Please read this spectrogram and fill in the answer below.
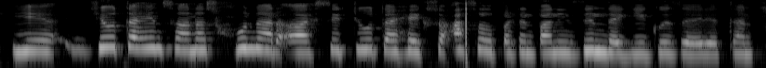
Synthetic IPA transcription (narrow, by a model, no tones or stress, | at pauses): jjiwt̪ɐinsɑːnɐshʊnɐɾasiʈjuːt̪ɐɦeksuʔɐsɐlpɐʈɐnpanizind̪ɐɡiɡuzɐɾit̪ʰɐn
